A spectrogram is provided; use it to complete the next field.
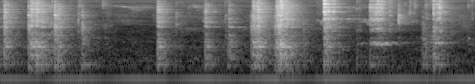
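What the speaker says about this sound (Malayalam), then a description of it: "ഇപ്പം നമ്മുടെ കടലയൊക്കെ നല്ലപോലെ വെന്തിട്ടുണ്ട് ഇനി നമുക്ക് പതുക്കെ ഒന്ന് ഉടച്ച് കൊടുക്കാം" Cooked white chickpeas being mashed in a metal pot for kadala curry: repeated clanking and scraping strokes of a utensil against the pot in an uneven rhythm, close and clear, with a low hum underneath.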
